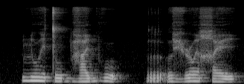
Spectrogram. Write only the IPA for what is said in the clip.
ʎ u i̯ t u bʱ a i̯ bʱ u | r o̰ l e̤ ɭ o i̯ χ e i̯

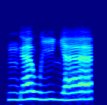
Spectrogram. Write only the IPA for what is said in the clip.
ŋ ɡ æ w i ʎ æ

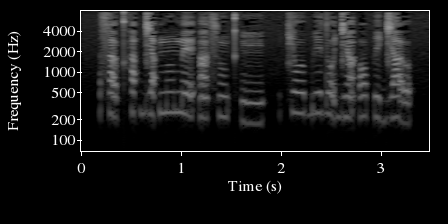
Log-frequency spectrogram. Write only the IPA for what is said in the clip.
s a̰˦˨ ʊ̯ kʰ ä˦ ʔ d͡ʑ ä˦ ʔ m ũ˦ m ḛ˦˨ ɪ̯ ʔ ã˦˨ sʰ ũ˦ kʰ ĩ˨ | t͡ɕ o˦ ʊ̯ b i˦ d o̰˦˨ ʊ̯ d͡ʑ ã˦˨ ʔ ɔ˦ p i˨ d͡ʑ a̰˦˨ ʊ̯

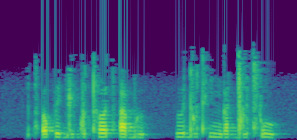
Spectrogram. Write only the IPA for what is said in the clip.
t͡sʼ ʌ p e ɡ e̤ ɡ o tʰ ʌ t͡sʼ a b ɯ | ɯ d ṳ tʰ i ŋ ɡ a ɡ͡ǀ ɯ t͡sʼ u

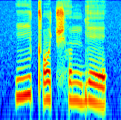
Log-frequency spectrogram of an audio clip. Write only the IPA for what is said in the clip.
i tʼ ɔ t͡ʃʰ ə ŋ ɡ e

